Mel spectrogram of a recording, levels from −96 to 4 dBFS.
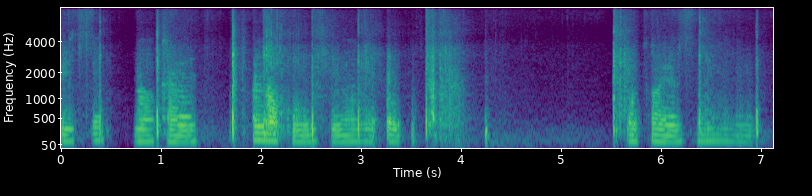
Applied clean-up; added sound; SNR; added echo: neural mask model RNNoise.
